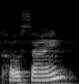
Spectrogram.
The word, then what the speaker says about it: cosine: hypotenuse and so now cosine is abbreviated as cos again still pronounced cosine of theta is equal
